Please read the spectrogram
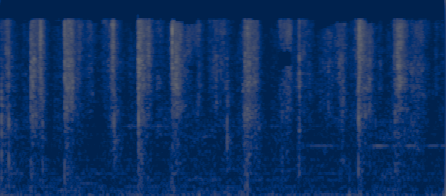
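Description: Tarot cards being shuffled and handled, a run of quick, irregular papery snaps and flicks a few times a second.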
